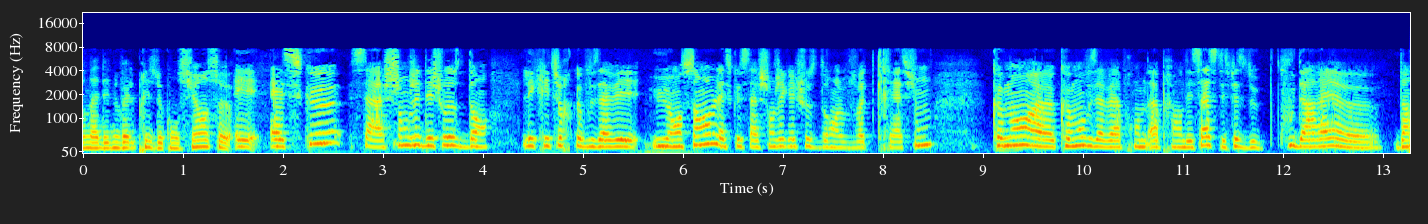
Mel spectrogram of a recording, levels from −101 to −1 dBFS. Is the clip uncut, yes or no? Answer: no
